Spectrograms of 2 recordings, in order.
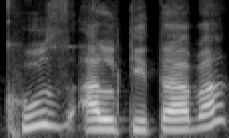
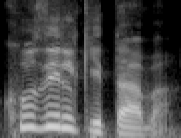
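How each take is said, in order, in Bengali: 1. শব্দগুলো আলাদা করে বলা হয়, কোনো সংযোগী স্বরধ্বনি ছাড়াই। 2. শব্দগুলো একটি ছোট সংযোগী i দিয়ে জোড়া দেওয়া হয়। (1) "এখানে দেখেন খুজ আল কিতাবা" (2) "একসাথে আমরা পড়বো খুজিল কিতাবা"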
